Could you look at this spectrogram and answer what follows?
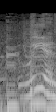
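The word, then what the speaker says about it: Lien: stay by your side my name lean is spelled l i e n in French Leen means Bond just like t means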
